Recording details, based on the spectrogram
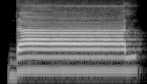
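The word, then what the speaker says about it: دال: এইযে দুই দাত না জিব্বার আগা। এই দুই দাতের গোড়ায় লাগান। লাগিয়ে উচ্চারণ করতে হবে। এক দুই তিন আলিফ টেনে পড়বো। দাল সবাই জোরে জোরে বলতে হবে।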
